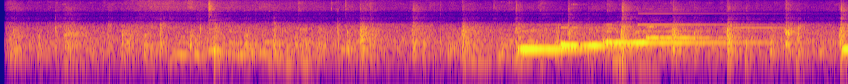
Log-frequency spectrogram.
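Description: Railway platform approach chime: clear tones stepping upward, four notes rising from about five seconds in, the signal that an arrival announcement is about to follow. Before it, platform background noise with scattered clicks and faint voices.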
